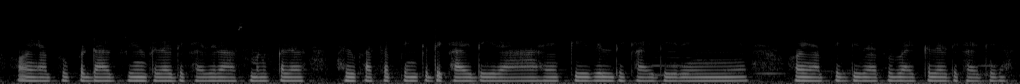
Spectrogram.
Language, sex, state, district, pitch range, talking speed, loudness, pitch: Hindi, female, Rajasthan, Nagaur, 165-170 Hz, 215 wpm, -42 LUFS, 170 Hz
